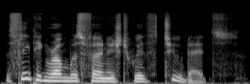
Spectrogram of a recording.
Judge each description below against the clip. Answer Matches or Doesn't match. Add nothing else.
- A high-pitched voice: Doesn't match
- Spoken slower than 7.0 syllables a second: Matches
